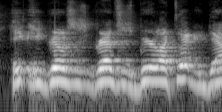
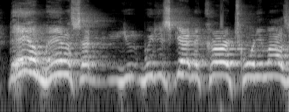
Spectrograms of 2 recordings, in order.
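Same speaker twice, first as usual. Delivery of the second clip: annoyed; 6 semitones higher than usual. Retold or imitated. Annoyed at Scott's pee request.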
